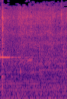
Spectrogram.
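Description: Mutton pieces sizzle steadily in a hot pan while being cooked down at an outdoor family picnic, a continuous close frying crackle with faint stirring and a light metallic clink, no talking.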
